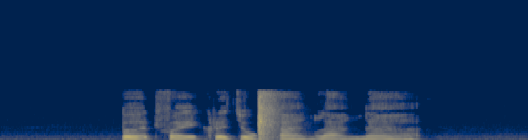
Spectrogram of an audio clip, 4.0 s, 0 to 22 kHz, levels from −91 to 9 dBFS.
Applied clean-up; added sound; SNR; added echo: none; Snare drum; 1 dB; none.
